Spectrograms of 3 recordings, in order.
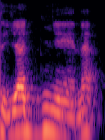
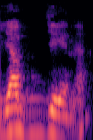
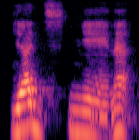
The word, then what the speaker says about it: Yajnena: But when you pronounce Yajnena, make sure that you pronounce it as Yajnena. Because there's a tendency to put a G there and say Yajnena. It is not Yajnena, it is Yajnena. Just pay attention to that. Some people even say Yajnena. Those are not accurate. Yajnena is the right pronunciation.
